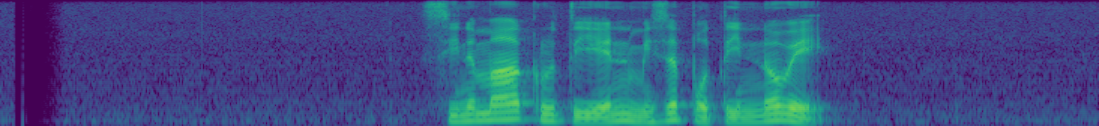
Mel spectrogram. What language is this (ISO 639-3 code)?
sin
